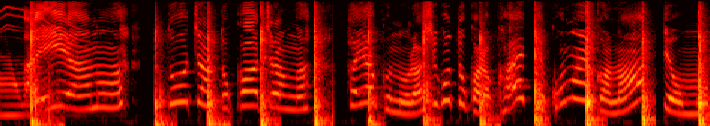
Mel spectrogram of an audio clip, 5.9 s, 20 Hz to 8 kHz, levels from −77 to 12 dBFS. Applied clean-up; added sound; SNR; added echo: none; Walk, footsteps; -2 dB; none.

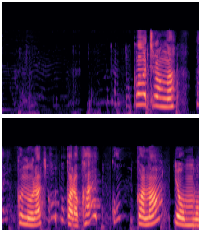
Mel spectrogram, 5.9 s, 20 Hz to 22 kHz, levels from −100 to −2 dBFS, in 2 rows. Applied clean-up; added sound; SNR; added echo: neural mask model DeepFilterNet 3.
